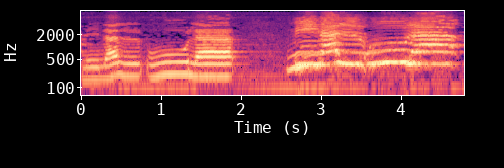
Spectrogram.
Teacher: اب یہاں وقت کی صورت میں لا الف کے برابر آواز رہے گی، لمبا نہیں کریں گے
